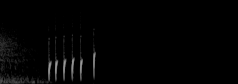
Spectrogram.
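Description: Logo animation sound effect: a fading whoosh, then six quick rising blips in under half a second, the last one pitched higher.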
